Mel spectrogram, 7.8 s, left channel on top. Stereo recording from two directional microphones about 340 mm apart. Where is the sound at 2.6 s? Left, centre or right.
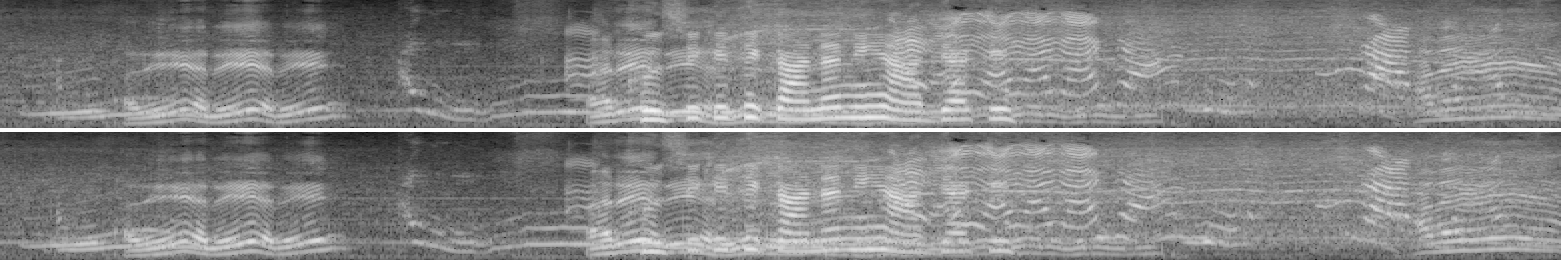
Centre.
